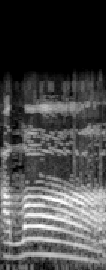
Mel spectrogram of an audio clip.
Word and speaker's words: আল্লাহ: পাকের নাম উচ্চারণ হচ্ছে আল্লাহ মুখটা একটু গোল হয়ে যাবে বলেন আল্লাহ আল্লাহ সুবহানাল্লাহ পৃথিবীতে বিভিন্ন জাতি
